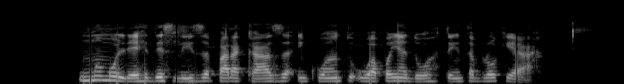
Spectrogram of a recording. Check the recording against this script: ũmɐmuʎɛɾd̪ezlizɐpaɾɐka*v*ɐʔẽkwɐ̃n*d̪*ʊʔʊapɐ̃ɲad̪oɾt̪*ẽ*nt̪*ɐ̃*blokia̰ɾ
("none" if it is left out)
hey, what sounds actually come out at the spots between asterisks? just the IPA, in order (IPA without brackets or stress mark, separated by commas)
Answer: z, t̪, ẽ, ɐ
